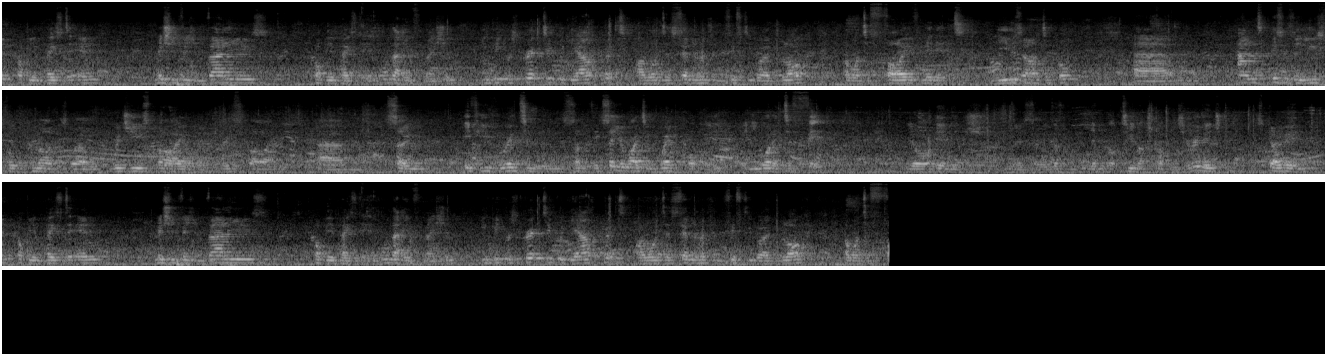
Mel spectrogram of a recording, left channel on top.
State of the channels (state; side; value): drops out; right; at 8.9 s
